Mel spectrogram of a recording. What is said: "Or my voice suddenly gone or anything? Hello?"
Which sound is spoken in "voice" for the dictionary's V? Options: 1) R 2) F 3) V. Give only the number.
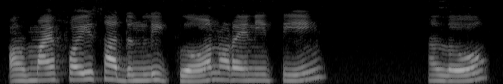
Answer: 2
